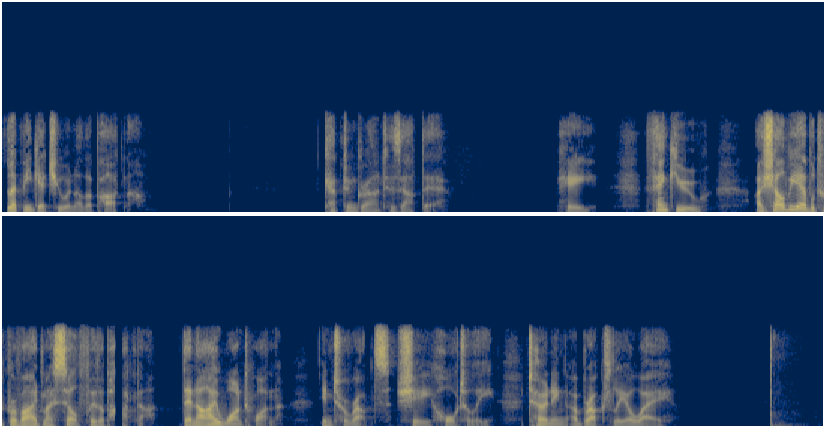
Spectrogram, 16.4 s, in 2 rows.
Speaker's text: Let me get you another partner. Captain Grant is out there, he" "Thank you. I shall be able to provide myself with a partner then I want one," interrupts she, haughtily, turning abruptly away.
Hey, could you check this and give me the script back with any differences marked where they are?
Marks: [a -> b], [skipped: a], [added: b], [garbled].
Let me get you another partner. Captain Grant is out there, he" "Thank you. I shall be able to provide myself with a partner then I want one," interrupts she, haughtily, turning abruptly away.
